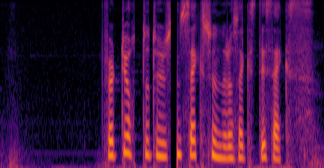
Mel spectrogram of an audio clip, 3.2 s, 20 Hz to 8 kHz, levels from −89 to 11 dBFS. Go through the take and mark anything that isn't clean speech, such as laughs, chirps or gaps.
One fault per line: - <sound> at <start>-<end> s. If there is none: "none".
- dropout at 1.7-1.8 s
